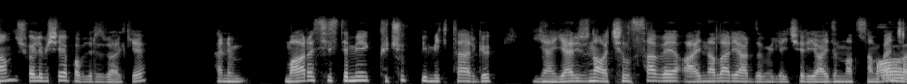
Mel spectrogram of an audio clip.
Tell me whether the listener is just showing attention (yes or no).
no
